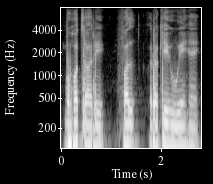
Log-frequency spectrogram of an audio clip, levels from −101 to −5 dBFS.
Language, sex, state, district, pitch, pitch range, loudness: Hindi, male, Madhya Pradesh, Bhopal, 110 Hz, 105-115 Hz, -16 LUFS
